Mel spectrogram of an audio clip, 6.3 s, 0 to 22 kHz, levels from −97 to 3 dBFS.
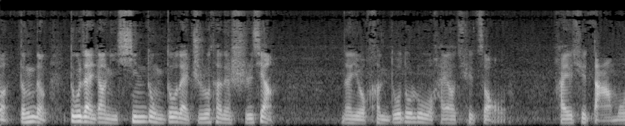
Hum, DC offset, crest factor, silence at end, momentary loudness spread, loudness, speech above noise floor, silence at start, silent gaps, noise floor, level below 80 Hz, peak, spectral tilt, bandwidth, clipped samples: none; under 0.1%; 24 dB; 0 s; 10 LU; -24 LUFS; 28 dB; 0 s; none; -52 dBFS; -66 dBFS; -2 dBFS; -4.5 dB/octave; 15.5 kHz; under 0.1%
